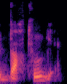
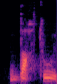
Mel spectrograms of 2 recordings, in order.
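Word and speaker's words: Bartuğ: Tu parles de Bartoug, Elmaz? On prononce Bartou d'ailleurs. Bartou, on dit.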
